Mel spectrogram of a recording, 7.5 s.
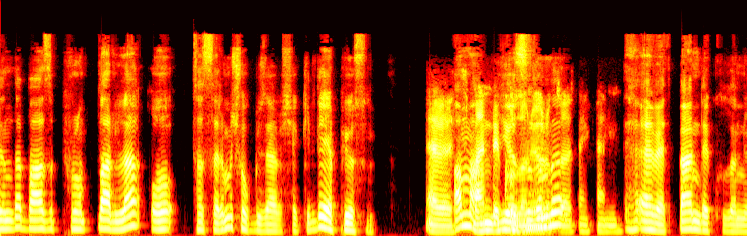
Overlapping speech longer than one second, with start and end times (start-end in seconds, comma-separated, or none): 4.5-5.7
